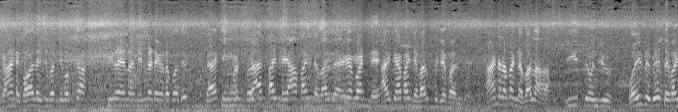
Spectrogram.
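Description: Men talking excitedly, with the low engine rumble of road traffic behind them, strongest in the first four seconds.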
